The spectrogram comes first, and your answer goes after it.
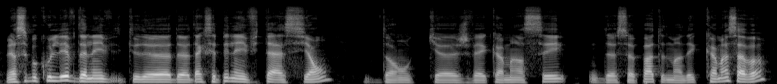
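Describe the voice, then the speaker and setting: A man with a Québécois accent hosting a casual podcast interview, asking questions in a halting way and repeating words as he goes. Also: mid-range voice, faint music behind. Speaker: podcast host.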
